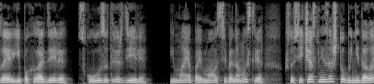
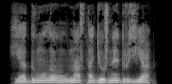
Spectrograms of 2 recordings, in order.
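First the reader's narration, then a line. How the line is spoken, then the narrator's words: Muttered. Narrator (Russian): пробормотала переплетчица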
